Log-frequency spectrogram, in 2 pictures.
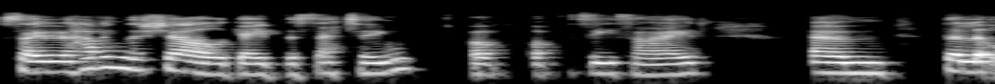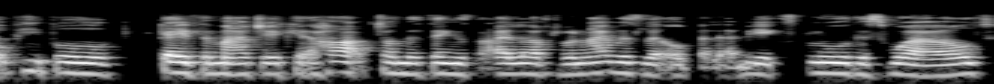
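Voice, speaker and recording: Speaking at a moderate pace, a woman with a London accent has a fairly low pitch and fairly even intonation. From southeast London. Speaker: children's author. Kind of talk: interview at virtual book launch.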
